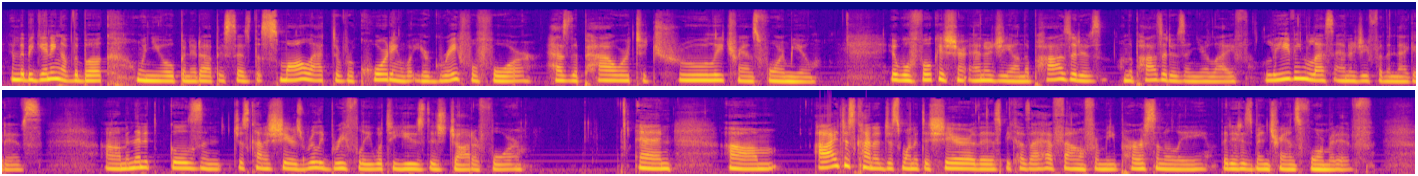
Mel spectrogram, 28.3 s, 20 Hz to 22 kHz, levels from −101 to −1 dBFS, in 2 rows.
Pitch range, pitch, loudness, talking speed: 200-230 Hz, 210 Hz, -16 LUFS, 190 wpm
